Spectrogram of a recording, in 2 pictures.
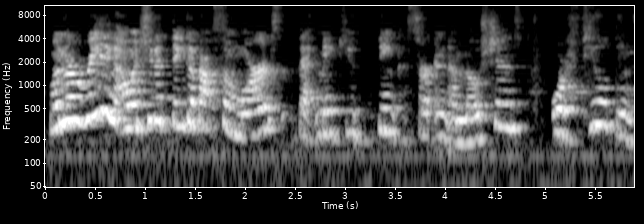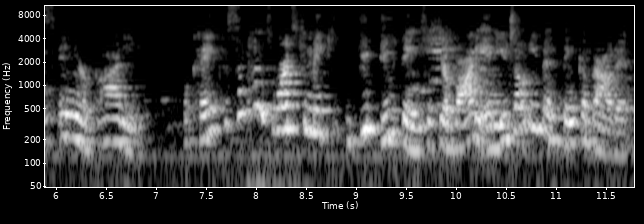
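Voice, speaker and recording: A woman teacher reading a picture book aloud to young children, pausing to prompt them with questions and think out loud. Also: on the high side, sing-song. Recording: echoey room, distant microphone.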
